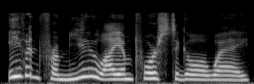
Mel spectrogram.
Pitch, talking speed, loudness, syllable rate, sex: 260 Hz, 210 wpm, -15 LUFS, 5.1 syllables/s, female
